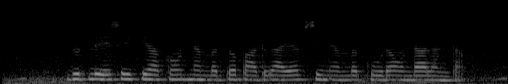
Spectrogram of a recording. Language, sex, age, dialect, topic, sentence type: Telugu, female, 18-24, Southern, banking, statement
